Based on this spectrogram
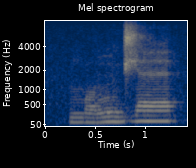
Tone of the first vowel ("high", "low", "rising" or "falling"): low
